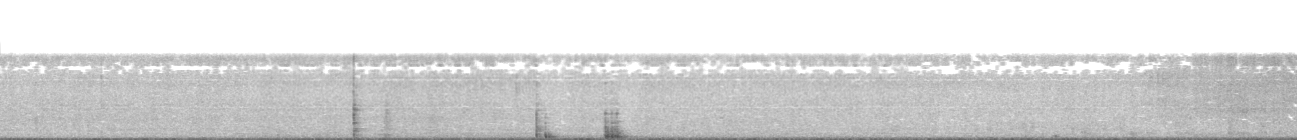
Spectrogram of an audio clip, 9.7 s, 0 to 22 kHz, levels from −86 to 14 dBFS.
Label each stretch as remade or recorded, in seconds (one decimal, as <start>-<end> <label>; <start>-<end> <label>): 0.0-1.9 recorded; 1.9-6.8 remade; 6.8-9.7 recorded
